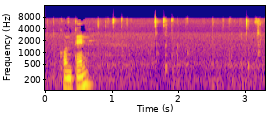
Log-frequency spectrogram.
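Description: Keys click as someone types on a keyboard.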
